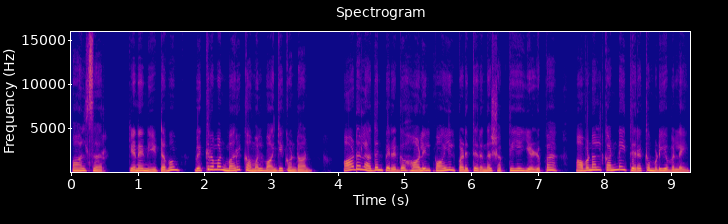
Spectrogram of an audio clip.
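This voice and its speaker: Woman, audiobook narrator, steady scripted narration, dry close sound. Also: a little high, moderate pace, no echo. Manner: steady storytelling delivery.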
